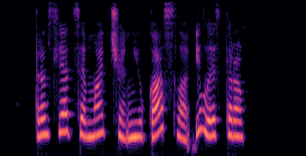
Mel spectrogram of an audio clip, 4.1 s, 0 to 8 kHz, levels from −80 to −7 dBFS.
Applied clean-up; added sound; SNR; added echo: neural mask model Resemble Enhance denoiser.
